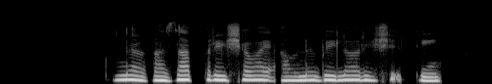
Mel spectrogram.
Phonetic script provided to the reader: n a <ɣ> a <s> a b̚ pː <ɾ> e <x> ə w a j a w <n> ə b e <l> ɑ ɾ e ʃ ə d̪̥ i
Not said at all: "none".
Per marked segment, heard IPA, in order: ɣ, z, ɾ, ʃ, n, l

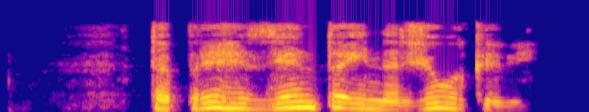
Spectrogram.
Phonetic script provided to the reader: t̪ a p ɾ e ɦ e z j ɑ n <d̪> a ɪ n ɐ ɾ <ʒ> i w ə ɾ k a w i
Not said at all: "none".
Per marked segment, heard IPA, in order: t̪, ʒ

